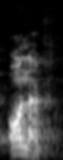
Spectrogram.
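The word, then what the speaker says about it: honour: কীরকম যদি বলি, এটার উচ্চারণ হচ্ছে অনার, উচ্চারণ হচ্ছে অনার, এর আগে কিন্তু অ্যান বসবে, কারণ কি এর উচ্চারণটা অ দিয়ে শুরু হচ্ছে। যতই এইচ থাকুক না কেন, এইচটা অ এর উচ্চারণ নিচ্ছে, হয়ের উচ্চারণ নিচ্ছে না। এটা উচ্চারণ কখনই হনার এটা হবে না।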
